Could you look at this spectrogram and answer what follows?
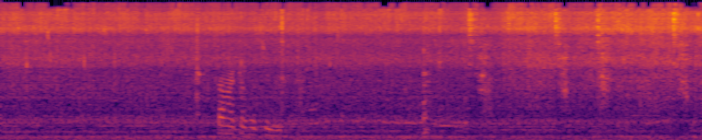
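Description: Chilli powder and salt are stirred into oil in a frying pan, with a steady close sizzle, a few scattered spatula scrapes and a faint voice in the background.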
